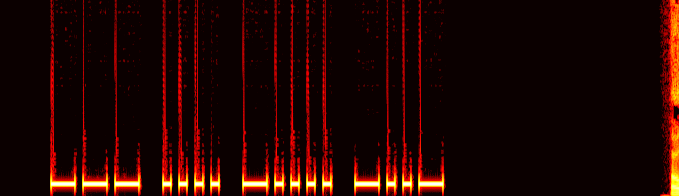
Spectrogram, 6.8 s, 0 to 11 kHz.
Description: Morse code, heard as a keyed tone, about 16 wpm, 700 Hz. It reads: OH6X
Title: DXCC-100 Call Signs - 4 Characters - 15wpm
